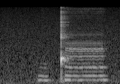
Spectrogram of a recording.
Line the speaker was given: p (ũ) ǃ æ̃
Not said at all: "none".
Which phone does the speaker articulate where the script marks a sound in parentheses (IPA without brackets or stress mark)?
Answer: u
